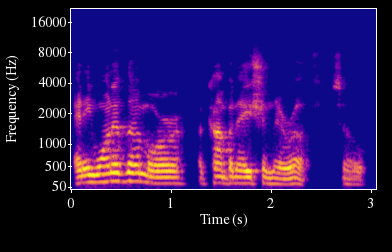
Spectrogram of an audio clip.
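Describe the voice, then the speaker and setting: A middle-aged man from the United States, telling stories as an interview guest in an earnest, halting way with many restarts. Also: medium pitch, vocal fry, a little mellow, dull audio. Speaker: interview guest, former FBI agent turned private investigator. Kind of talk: casual interview, storytelling.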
